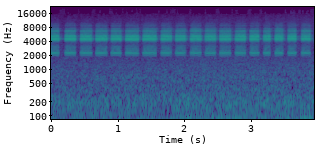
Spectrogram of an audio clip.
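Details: Cicada chorus from the municipal park in Larnaca, Cyprus: shrill, metallic buzzing bursts repeating about twice a second, loud and steady with little other sound.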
